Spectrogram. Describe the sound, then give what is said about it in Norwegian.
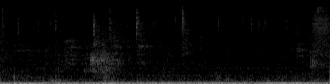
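A small Pomeranian dog named Bølle moves about, its light paw and claw taps scattered irregularly over a low steady background hum, with no talking. “Pomeranen?”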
